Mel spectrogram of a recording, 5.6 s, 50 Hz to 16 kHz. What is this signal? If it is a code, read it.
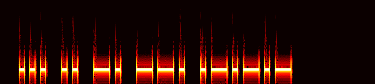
Morse code, heard as a keyed tone, about 15 wpm, 700 Hz. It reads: SING.
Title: Sentences from Top 1000 Words - Review Part 2 - 15wpm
